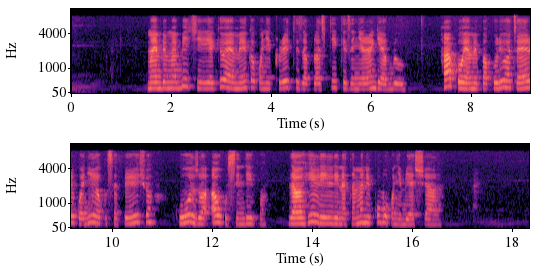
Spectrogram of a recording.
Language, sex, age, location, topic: Swahili, female, 18-24, Dar es Salaam, agriculture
